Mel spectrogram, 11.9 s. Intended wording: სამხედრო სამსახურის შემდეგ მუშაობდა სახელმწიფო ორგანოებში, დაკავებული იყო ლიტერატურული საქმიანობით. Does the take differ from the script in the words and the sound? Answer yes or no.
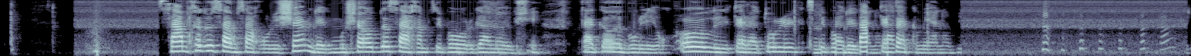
yes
